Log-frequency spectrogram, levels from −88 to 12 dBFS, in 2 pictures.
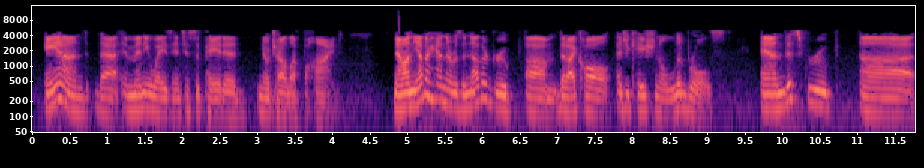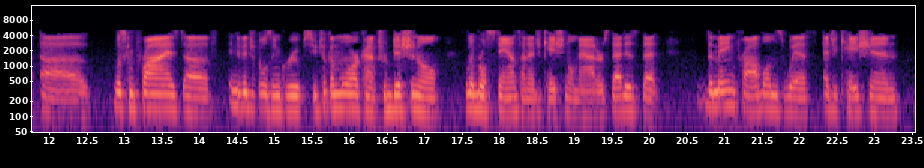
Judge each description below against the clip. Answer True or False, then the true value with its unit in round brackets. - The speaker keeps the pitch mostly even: False (3.3 semitones)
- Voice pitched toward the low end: True (130 Hz)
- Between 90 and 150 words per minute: True (145 wpm)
